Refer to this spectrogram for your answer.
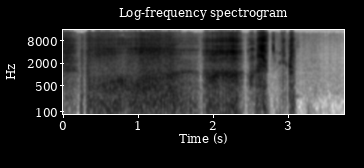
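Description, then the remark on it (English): A person vocally imitates loud snoring: a long, rough, rattling snore followed by a shorter one, ending in a few choppy snorts before cutting off into silence. “She does the, I'm snoring, and now I'm going to stop for no reason, and you'll think I'm dead for half an hour.”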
